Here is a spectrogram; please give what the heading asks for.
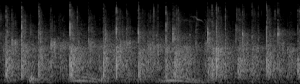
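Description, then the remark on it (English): An audience claps steadily for about three seconds during a sermon, a dense, moderately loud patter of many hands with a faint voice underneath. “I'm preaching better than you are clapping, but I know why you are not clapping, so it's okay.”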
